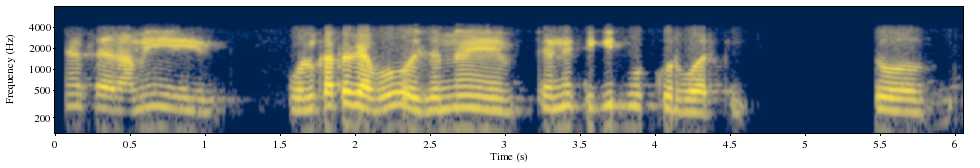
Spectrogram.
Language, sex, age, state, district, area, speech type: Bengali, male, 18-30, West Bengal, North 24 Parganas, rural, conversation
